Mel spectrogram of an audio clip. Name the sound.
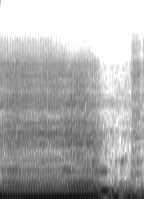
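distortion effect on an instrument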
